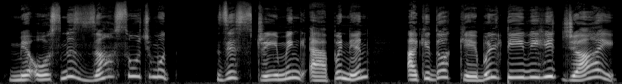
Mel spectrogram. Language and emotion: Kashmiri, surprised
